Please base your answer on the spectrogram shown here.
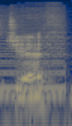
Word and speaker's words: GIF: let's try another attempt the guy who invented it says Jeff see I think that is I think that is the the correct way to say it he ter he should die because he says GIF wrong he was really smart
